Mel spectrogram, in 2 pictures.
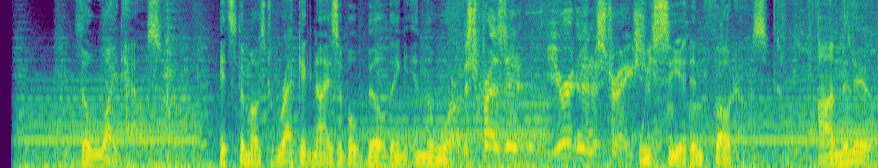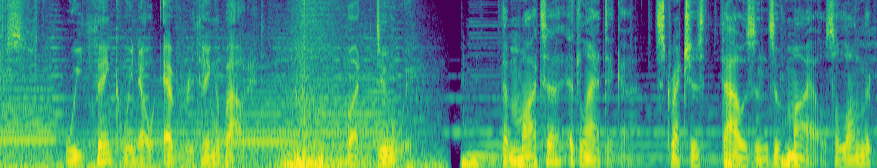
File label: Narration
